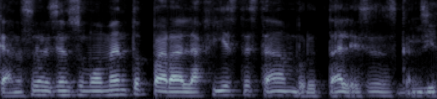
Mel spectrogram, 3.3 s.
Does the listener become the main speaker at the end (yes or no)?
yes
